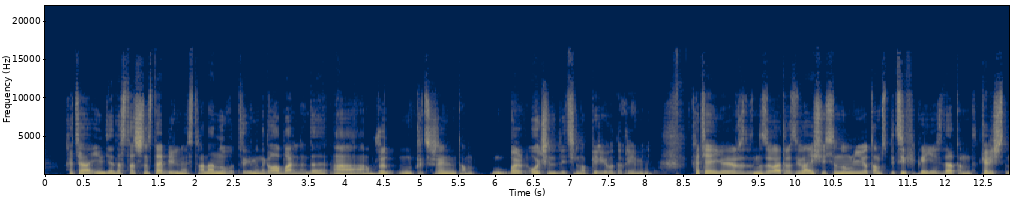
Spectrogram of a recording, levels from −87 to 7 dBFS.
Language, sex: Russian, male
